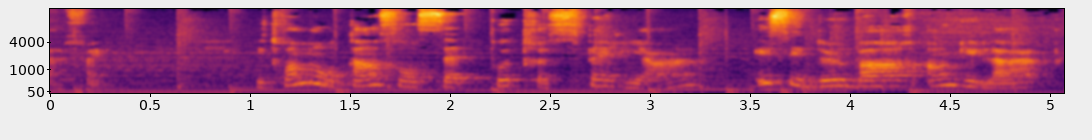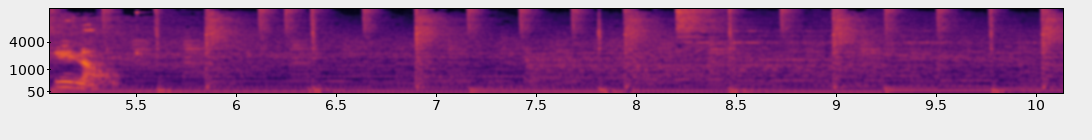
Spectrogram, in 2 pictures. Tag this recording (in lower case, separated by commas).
music, speech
